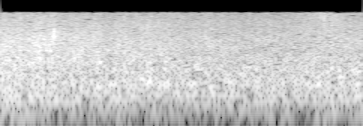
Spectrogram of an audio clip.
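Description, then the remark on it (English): Steady rain falls in a continuous, even hiss, with a dense patter of drops on a surface. It stays moderately loud and unbroken throughout, with no voices. “And we'll just enjoy the rain. Okay? You hear it. I hear it.”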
